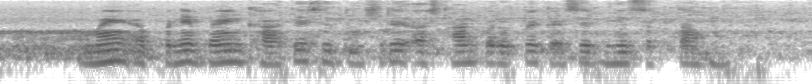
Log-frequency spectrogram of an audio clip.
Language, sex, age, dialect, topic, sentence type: Hindi, male, 18-24, Kanauji Braj Bhasha, banking, question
